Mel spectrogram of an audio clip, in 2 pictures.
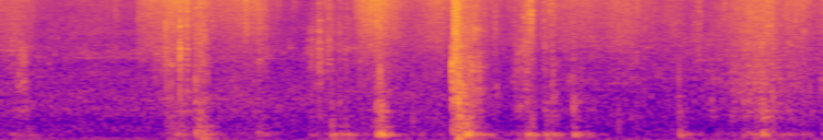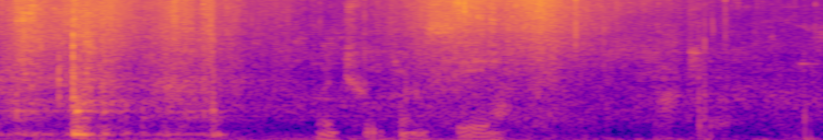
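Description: Tall grass rustles and brushes close against the microphone.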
